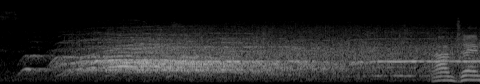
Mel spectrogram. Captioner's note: cheers and applause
